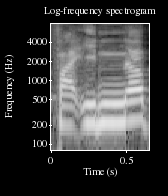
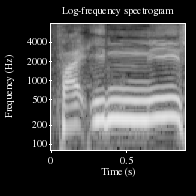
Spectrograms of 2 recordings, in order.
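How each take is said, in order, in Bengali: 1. শব্দটি 'a' স্বরধ্বনি দিয়ে শেষ হয়। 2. শব্দটি 'i' স্বরধ্বনি দিয়ে শেষ হয়। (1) "উনি পড়তেছেন ফাইন্না" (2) "ফাইন্নি শব্দটি বুখারী শরীফের"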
